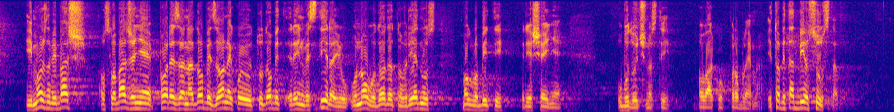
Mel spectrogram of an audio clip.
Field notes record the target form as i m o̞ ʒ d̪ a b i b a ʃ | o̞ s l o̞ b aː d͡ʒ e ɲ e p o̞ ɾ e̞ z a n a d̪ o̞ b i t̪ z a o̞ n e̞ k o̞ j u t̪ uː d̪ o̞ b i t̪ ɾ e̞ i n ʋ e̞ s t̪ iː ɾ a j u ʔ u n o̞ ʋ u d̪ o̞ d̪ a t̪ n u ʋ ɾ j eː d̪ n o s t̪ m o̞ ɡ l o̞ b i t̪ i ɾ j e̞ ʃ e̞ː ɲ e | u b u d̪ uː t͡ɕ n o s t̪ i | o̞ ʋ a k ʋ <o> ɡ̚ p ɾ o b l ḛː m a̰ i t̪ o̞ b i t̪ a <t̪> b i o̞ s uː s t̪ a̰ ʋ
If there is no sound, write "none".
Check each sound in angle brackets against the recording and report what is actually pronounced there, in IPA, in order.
o, d̪

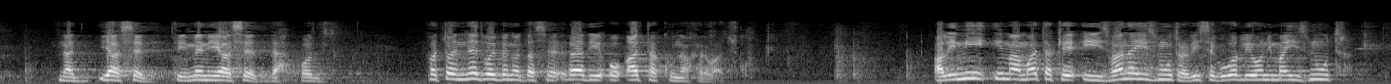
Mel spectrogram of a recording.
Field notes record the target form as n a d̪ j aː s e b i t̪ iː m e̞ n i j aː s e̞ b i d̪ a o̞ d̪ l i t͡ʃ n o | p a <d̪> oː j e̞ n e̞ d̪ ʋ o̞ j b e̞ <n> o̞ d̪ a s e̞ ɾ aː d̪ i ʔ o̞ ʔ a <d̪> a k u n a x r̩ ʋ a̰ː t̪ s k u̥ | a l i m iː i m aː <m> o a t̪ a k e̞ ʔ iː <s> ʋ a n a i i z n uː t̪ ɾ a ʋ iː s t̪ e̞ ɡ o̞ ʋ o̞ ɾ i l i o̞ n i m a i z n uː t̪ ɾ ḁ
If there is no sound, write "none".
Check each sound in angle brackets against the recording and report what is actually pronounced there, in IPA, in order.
t̪, n, t̪, m, z

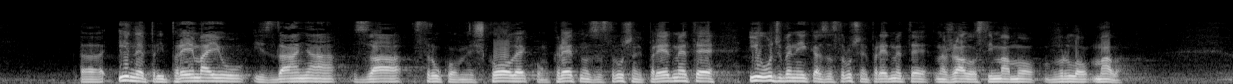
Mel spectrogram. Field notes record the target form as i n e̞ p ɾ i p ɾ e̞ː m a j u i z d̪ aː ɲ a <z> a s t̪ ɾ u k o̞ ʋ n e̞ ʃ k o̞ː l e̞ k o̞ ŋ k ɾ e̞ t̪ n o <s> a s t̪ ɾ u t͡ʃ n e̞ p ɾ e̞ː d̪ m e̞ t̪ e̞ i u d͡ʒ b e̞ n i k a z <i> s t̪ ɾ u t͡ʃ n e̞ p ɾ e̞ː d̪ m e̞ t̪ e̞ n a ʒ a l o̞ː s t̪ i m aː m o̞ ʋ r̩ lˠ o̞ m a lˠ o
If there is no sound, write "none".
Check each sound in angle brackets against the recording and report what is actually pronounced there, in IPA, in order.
z, z, a

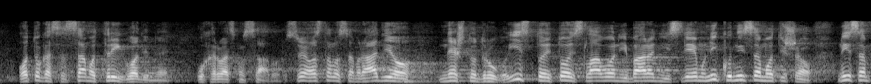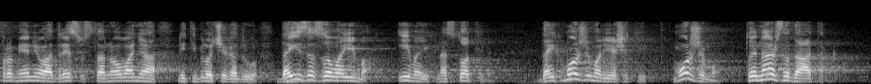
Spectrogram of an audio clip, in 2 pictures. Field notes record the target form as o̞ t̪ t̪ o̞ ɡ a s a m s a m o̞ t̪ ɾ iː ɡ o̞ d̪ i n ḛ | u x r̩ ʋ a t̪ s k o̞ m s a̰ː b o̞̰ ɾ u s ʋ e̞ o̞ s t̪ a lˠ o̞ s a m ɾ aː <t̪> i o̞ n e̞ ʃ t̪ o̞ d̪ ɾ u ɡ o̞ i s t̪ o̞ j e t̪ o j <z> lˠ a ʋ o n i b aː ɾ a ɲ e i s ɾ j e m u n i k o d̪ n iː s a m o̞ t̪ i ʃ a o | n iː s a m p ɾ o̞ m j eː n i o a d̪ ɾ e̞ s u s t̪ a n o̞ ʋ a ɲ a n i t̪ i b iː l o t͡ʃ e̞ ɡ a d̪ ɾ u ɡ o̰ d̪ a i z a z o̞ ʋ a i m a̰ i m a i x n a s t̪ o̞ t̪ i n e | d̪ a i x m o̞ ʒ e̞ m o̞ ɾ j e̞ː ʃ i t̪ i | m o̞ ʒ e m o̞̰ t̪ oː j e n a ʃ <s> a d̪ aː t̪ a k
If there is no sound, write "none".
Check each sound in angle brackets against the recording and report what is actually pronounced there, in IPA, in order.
d̪, s, z

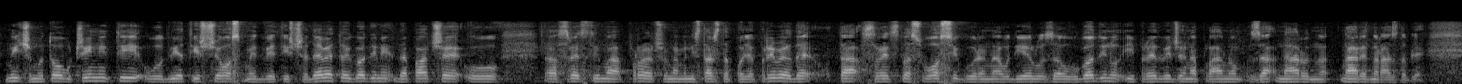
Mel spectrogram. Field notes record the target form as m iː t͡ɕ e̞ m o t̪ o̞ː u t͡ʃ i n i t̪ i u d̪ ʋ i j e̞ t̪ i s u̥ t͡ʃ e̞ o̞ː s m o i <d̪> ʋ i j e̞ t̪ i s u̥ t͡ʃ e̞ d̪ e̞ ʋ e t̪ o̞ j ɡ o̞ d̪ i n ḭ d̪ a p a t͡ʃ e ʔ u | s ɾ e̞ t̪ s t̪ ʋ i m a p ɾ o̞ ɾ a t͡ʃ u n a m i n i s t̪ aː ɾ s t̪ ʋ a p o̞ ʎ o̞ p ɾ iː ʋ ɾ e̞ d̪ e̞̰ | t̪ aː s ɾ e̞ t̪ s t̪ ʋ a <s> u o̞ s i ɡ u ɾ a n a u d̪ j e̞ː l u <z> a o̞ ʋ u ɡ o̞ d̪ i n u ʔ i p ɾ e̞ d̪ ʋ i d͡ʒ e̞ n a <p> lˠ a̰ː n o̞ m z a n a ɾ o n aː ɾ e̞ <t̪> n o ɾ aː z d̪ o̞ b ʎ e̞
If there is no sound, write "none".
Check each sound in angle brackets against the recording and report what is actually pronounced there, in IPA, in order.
d̪, s, z, p, d̪

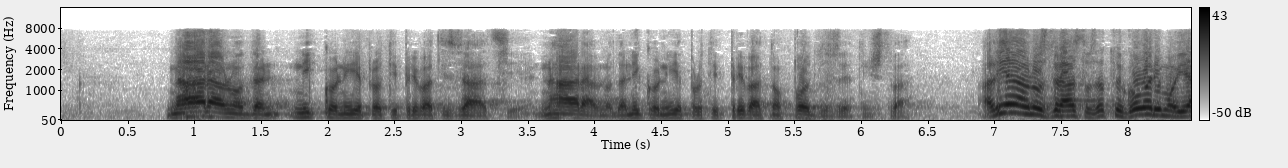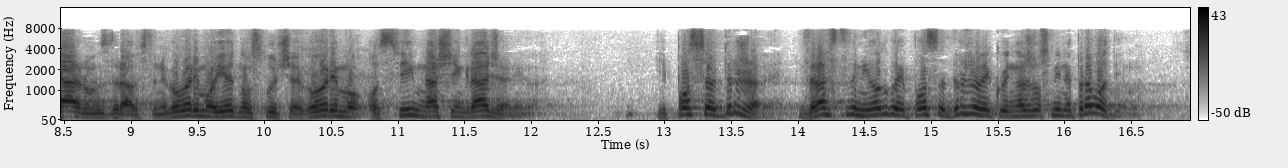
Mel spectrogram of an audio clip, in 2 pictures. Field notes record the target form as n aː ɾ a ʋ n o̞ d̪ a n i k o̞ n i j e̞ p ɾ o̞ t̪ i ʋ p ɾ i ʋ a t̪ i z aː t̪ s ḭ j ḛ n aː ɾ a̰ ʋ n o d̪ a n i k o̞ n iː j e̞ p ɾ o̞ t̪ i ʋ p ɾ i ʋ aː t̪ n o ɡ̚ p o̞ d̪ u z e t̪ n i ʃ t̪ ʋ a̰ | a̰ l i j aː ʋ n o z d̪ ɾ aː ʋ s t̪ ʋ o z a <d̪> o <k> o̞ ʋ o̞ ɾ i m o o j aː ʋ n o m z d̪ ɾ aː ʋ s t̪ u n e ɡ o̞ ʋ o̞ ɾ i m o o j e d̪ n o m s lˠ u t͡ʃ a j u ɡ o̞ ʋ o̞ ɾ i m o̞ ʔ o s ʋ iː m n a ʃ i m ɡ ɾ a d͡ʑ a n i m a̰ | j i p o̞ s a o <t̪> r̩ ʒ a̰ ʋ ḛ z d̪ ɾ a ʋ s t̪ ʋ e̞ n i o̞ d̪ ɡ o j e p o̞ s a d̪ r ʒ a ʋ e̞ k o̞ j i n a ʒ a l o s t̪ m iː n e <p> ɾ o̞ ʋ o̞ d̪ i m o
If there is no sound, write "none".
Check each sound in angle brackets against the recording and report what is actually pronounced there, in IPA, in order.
t̪, ɡ, d̪, p

